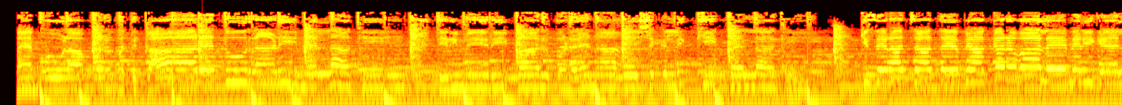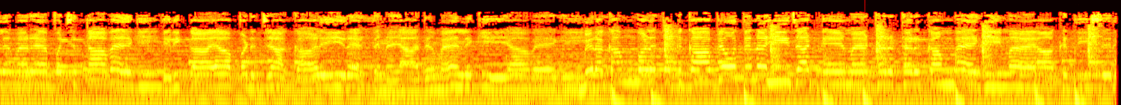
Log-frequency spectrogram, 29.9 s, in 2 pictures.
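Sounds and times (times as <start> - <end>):
Hindi Bhakti devotional song: 0.2 - 29.9.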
